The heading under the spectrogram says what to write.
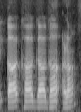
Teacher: कंठ में आपके का, खा, गा, घा, अणा, ये सभी कंठ में होंगे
